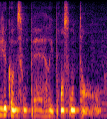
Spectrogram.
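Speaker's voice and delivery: chuchoté, lent, pour soi; whisper. Retold or imitated. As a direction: murmure une pensée rassurante. Pensée intérieure chuchotée. (pensée chuchotée lentement)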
